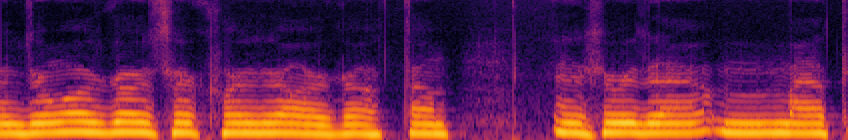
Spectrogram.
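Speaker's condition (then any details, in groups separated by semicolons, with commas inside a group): ALS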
